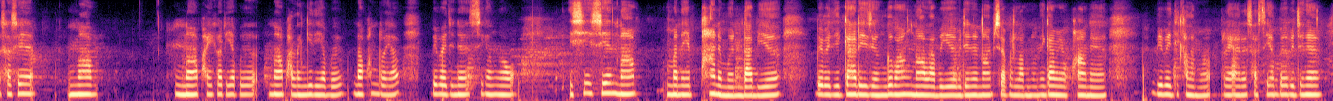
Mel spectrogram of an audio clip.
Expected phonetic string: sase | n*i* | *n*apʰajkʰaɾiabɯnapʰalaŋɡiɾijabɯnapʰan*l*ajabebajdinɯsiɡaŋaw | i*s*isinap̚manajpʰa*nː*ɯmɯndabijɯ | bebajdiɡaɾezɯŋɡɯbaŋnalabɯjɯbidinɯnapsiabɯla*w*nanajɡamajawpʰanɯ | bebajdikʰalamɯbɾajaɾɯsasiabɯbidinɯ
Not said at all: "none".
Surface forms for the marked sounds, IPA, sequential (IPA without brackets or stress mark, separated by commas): a, n, ɾ, s, n, b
